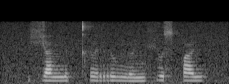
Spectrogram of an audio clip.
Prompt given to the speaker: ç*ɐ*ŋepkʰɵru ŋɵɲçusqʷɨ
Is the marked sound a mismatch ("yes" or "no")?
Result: no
